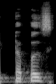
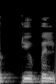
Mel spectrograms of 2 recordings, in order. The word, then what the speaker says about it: tuple: तो सबसे पहले बात कर लेते हैं कि टपल्स क्या होते हैं। एंड उससे भी पहले हम या तो इन्हें टपल कह सकते हैं या तो ट्यूपल भी कह सकते हैं।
